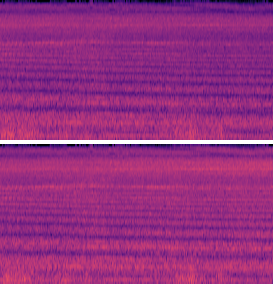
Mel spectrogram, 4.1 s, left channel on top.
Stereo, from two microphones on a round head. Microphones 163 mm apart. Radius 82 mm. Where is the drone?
10° right (ahead or behind); by 4.1 s 35° right (ahead or behind).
